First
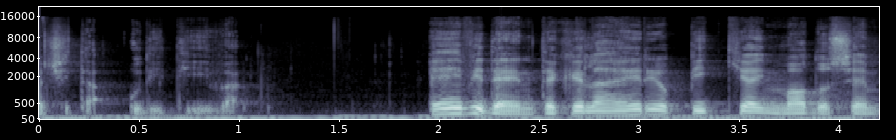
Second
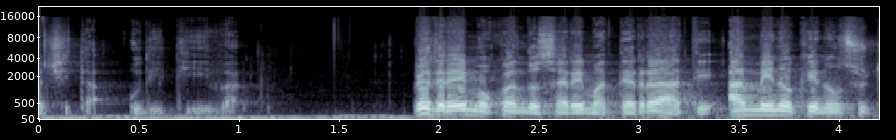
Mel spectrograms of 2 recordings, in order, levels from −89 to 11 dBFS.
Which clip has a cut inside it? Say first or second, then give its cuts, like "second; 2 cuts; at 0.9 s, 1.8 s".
first; 1 cut; at 1.9 s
